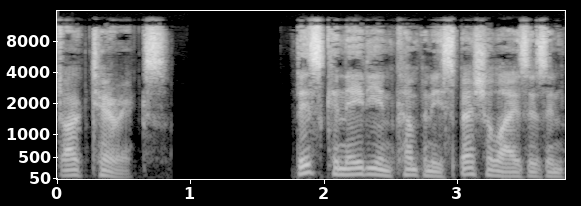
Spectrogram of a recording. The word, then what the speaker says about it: Arc'teryx: Arcterix is pronounced Arcterix.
